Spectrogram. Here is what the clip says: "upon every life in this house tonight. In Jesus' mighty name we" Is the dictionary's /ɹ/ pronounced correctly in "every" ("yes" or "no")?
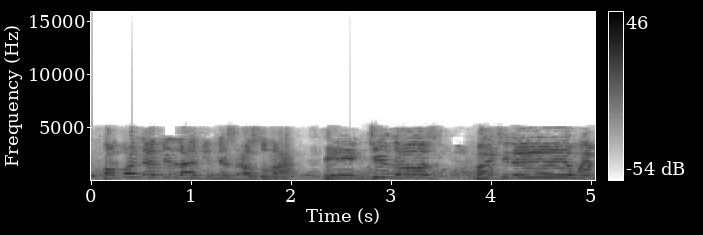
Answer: no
